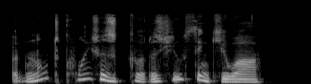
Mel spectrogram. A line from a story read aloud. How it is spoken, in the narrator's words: he murmured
